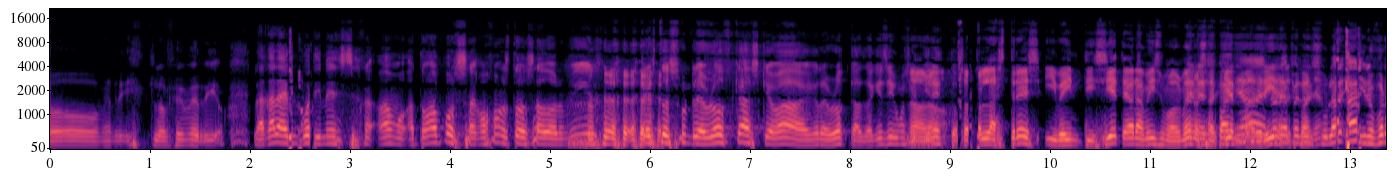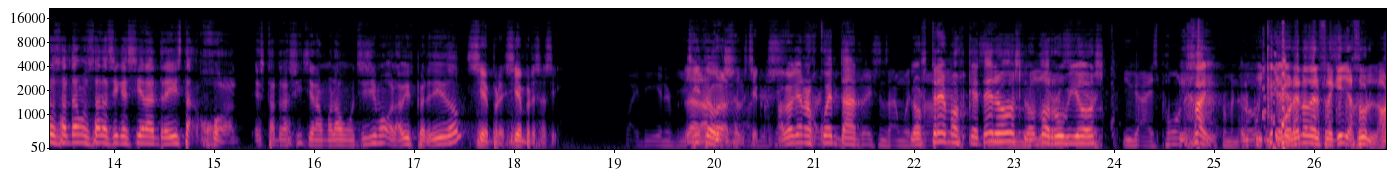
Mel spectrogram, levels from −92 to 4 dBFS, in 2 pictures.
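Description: Channels drifting apart runs through the whole clip. The two channels sit on separate clocks that differ by something like 20 parts per million, so their offset creeps to under a millisecond by the end. Summed to mono, the comb notches sweep slowly, heard as slow flanging.

Frames out of order occurs at 2.38–2.63 s, 9.06–9.29 s, 12.85–13.11 s, 23.87–24.04 s and 25.47–25.71 s. Two neighbouring blocks of 104.5 ms (78.4 ms at 23.87 s) play swapped, giving a garbled flutter. No time is lost.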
